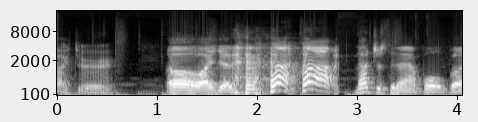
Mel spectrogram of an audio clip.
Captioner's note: laughs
